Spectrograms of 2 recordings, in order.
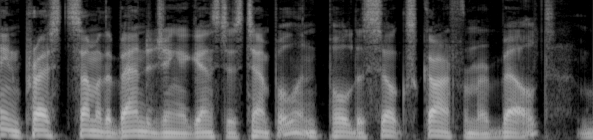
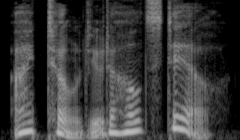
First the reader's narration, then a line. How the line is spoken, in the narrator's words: she said calmly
